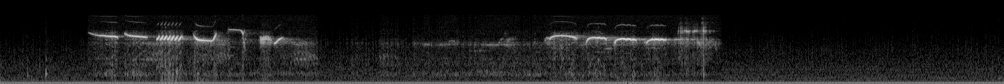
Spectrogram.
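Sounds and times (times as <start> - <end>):
blue-and-white flycatcher singing: 0.9 - 7.2.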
